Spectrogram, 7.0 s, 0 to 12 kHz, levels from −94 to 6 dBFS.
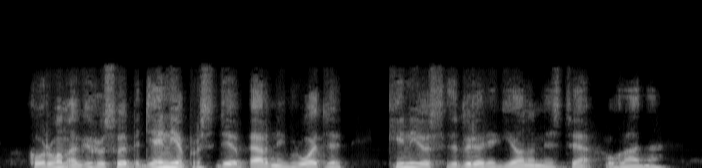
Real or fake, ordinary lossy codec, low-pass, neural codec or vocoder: fake; AAC, 48 kbps; 7.2 kHz; codec, 16 kHz, 1 kbps, X-Codec, HuBERT features, trained on LibriSpeech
